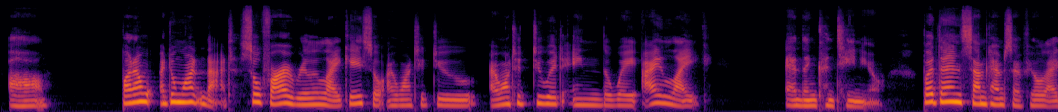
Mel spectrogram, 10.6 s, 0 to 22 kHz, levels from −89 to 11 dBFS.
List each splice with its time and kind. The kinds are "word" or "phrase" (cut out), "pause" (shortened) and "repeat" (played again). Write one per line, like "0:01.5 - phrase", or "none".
none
